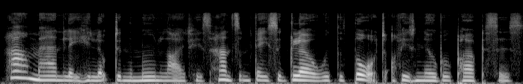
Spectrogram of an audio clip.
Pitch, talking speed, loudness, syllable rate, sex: 190 Hz, 205 wpm, -18 LUFS, 5.3 syllables/s, female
